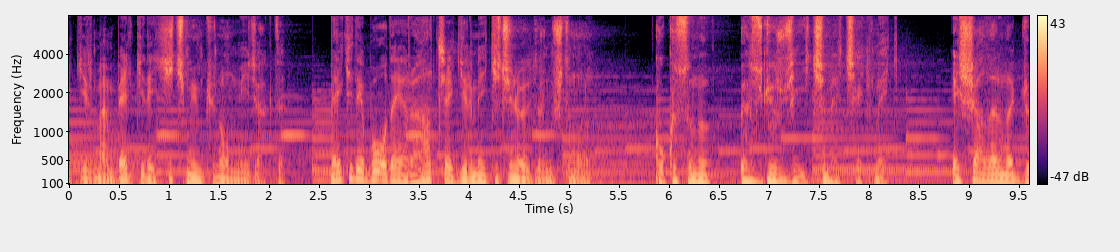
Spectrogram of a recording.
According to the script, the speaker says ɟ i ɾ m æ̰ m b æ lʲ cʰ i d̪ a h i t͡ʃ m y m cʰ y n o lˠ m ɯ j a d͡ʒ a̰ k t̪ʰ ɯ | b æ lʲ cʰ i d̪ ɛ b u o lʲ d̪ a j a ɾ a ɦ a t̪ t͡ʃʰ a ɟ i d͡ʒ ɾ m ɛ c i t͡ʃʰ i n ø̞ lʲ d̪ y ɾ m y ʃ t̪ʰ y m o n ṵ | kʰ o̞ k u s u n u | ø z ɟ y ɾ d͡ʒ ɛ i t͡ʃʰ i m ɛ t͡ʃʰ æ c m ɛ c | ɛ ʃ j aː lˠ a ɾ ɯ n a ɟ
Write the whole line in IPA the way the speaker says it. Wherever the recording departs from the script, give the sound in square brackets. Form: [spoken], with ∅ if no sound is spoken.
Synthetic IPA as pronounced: ɟ i ɾ m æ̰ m b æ lʲ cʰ i d̪ [ɛ] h i t͡ʃ m y m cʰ y n o lˠ m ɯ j a d͡ʒ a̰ k t̪ʰ ɯ | b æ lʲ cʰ i d̪ ɛ b u o [∅] d̪ a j a ɾ a ɦ a t̪ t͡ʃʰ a ɟ i [∅] ɾ m ɛ c i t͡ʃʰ i n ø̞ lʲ d̪ y ɾ m y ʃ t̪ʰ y m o n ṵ | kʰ o̞ k u s u n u | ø z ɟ y ɾ d͡ʒ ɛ i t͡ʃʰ i m ɛ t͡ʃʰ [ɛ] c m ɛ c | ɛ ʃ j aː lˠ a ɾ ɯ n a ɟ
